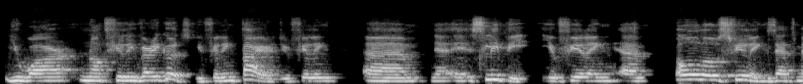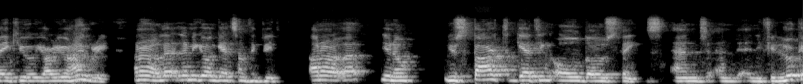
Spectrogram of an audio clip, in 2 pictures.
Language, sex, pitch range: English, male, 155-190 Hz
